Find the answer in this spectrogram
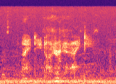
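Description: A faint whispered voice, heard over a low steady hum.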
